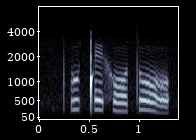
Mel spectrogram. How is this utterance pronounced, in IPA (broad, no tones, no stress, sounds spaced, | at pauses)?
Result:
pʼ u ǃ e x o t o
